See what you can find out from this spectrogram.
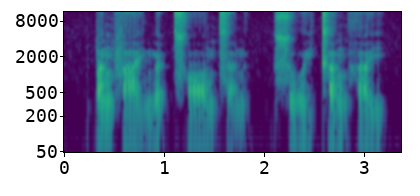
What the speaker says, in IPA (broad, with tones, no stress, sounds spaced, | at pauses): p ɐ˥ ŋ f aː˨˩ j n̪ ɵ˧ t̚ t͡sʰ ɔː˨ n t͡s ɐ˨˩ n | s uː˧ j kʰ ɐ˧ ŋ h ɐ˧ j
